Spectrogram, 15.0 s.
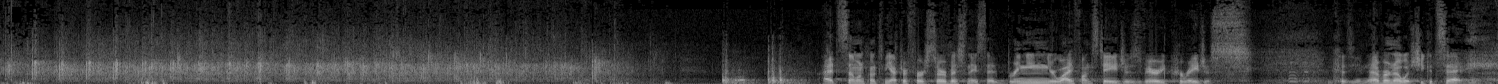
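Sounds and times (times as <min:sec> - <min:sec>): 
audience applause: 0:00.0 - 0:06.6
speech: 0:08.3 - 0:12.6, 0:13.4 - 0:14.9.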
